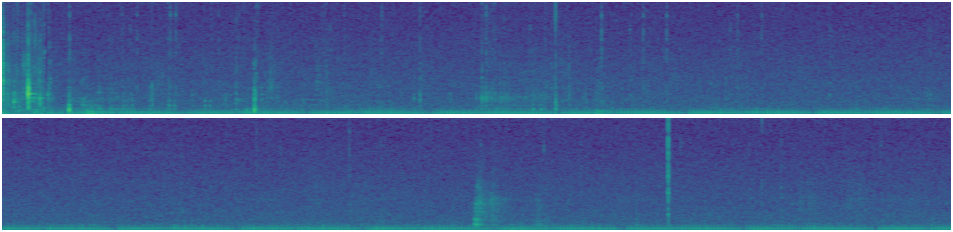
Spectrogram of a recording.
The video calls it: Baby Kittens meowing and falling asleep yawning afterwards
